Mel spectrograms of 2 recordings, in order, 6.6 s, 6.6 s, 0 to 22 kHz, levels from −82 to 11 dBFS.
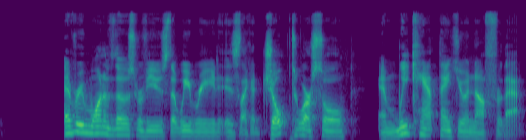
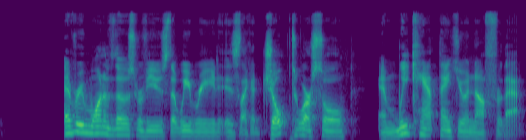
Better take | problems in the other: neither | none

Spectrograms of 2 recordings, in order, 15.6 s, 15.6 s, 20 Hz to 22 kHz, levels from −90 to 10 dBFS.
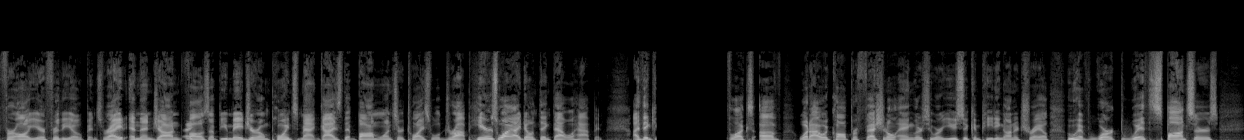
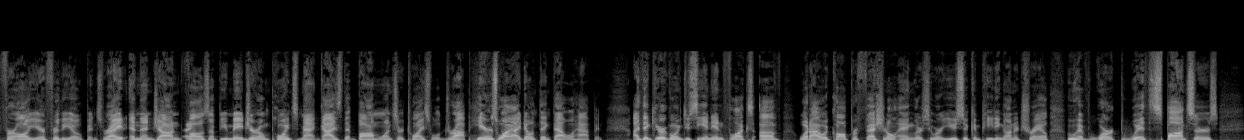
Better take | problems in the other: second | audio cutting out; at 8 s for 1 s

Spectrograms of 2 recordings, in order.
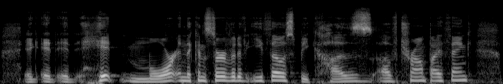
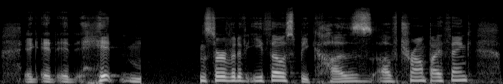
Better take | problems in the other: first | audio cutting out; at 1.5 s for 0.5 s

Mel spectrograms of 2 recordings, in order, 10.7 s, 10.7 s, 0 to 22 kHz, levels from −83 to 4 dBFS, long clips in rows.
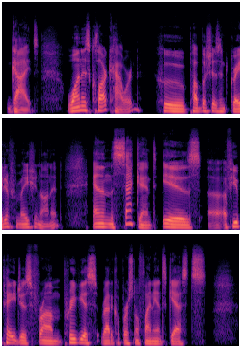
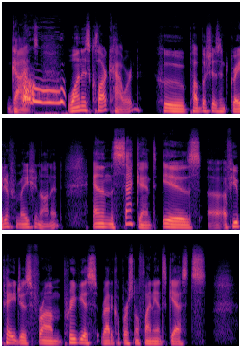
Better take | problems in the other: first | dog barking; loud; at 0.5 s; peak 5 dB above the speech

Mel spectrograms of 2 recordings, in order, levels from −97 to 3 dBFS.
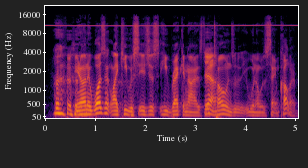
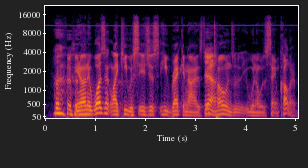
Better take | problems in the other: second | high-pitched whine; loud; throughout; 10.5 kHz, 8 dB below the speech; faint in the second

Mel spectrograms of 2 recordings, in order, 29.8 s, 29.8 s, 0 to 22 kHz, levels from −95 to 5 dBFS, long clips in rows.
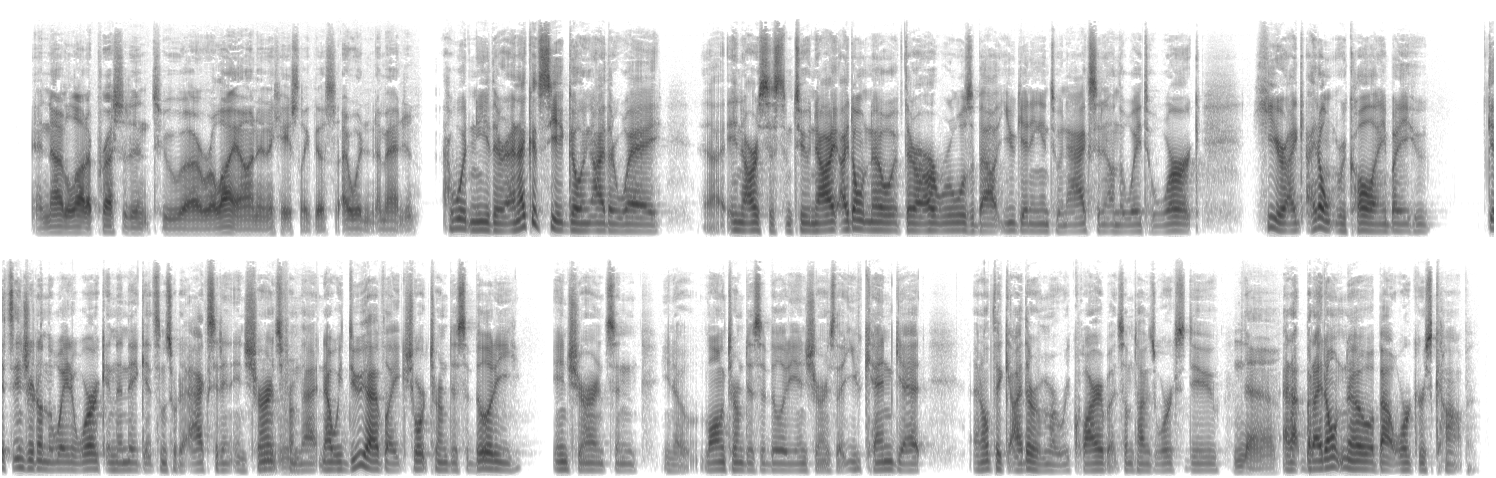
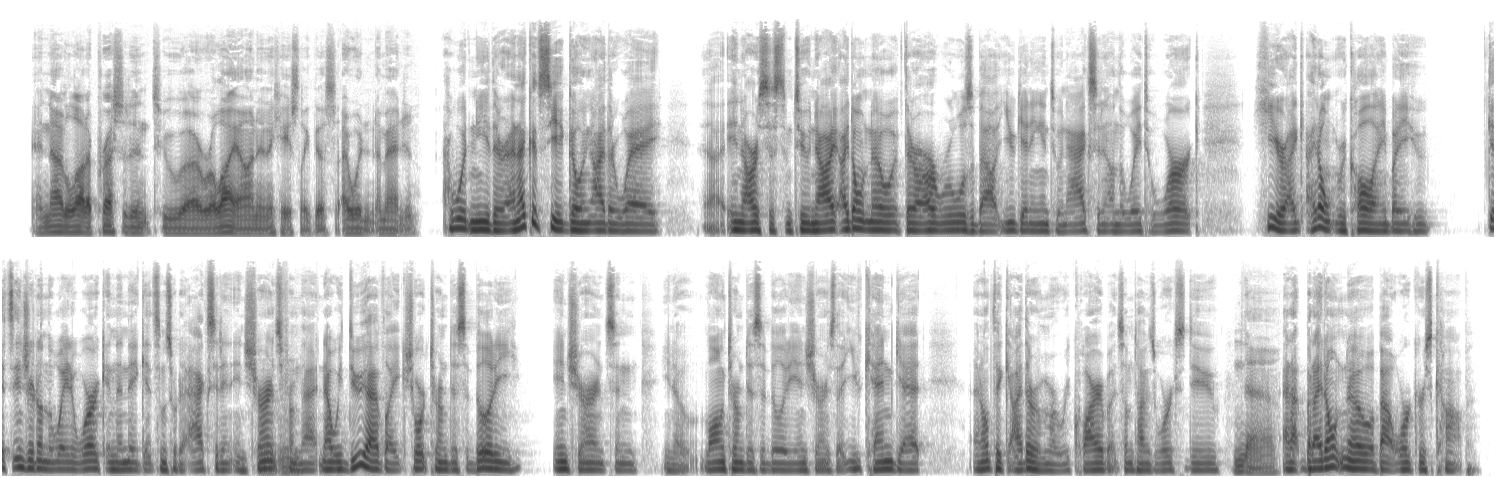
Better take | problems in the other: second | thin; somewhat; fading below 450 Hz

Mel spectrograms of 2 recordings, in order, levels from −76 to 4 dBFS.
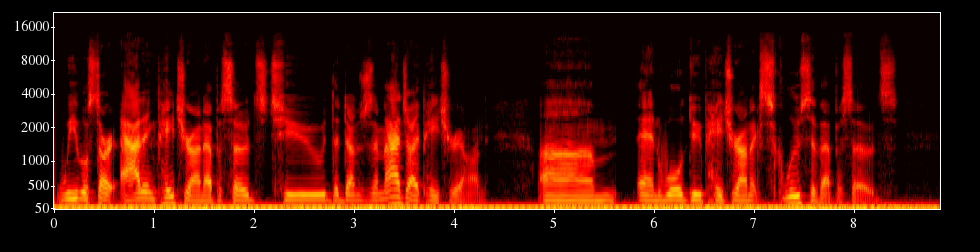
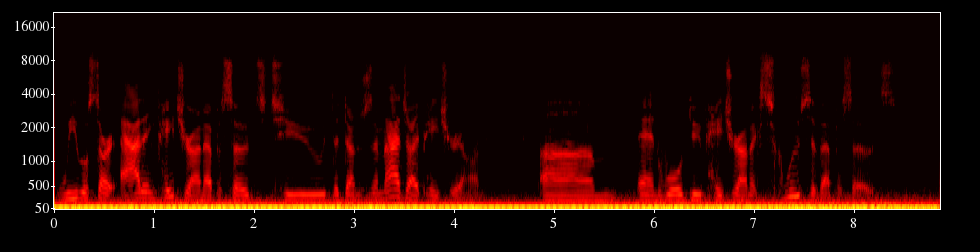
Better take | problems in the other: first | low rumble; loud; throughout; as loud as the speech; faint in the first

